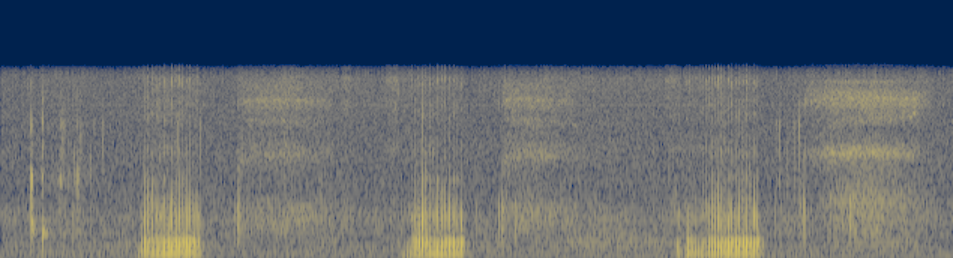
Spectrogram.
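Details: Boxer mix dog asleep indoors, snoring loudly: three broad, rasping low snores about every two and a half seconds, each lasting roughly half a second, with quieter wheezy breathing in between.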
